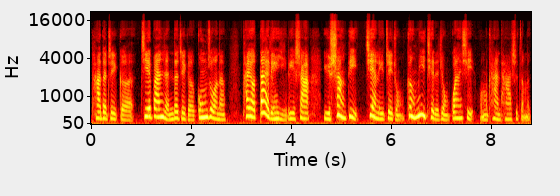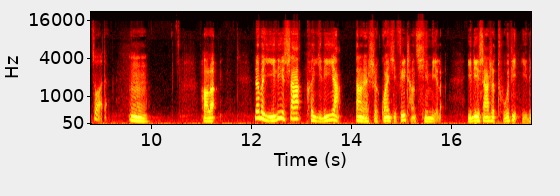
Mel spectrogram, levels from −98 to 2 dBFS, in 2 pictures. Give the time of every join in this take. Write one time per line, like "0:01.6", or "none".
none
